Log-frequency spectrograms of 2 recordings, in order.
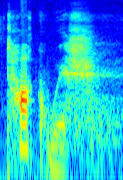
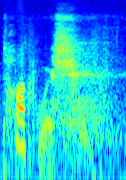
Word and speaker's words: Tahquitz: It's Tahquitz. Tahquitz. It's pronounced Tahquitz.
